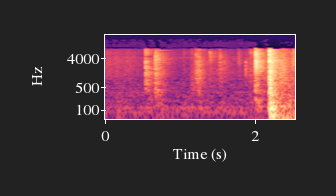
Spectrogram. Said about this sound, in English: So I'm gonna close the door, hold on.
